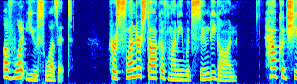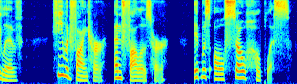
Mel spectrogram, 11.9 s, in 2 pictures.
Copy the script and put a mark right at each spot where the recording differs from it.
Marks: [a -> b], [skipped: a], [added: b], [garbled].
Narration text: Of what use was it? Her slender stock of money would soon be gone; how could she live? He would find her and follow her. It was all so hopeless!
Of what use was it? Her slender stock of money would soon be gone; how could she live? He would find her and [follow -> follows] her. It was all so hopeless!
